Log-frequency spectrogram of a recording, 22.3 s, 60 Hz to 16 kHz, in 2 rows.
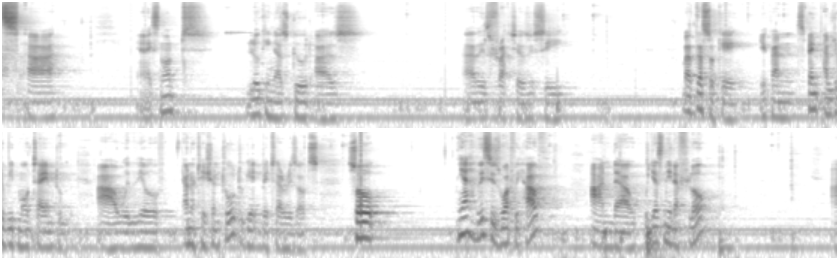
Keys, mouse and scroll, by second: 0.3 `, 1.2 `, 10.9 `, 12.1 `, 14.8 `, 15.5 `, 15.8 `, 17.3 `, 19.5 scroll down 1, 19.8 shift+a, 20.7 s, 21.6 `.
